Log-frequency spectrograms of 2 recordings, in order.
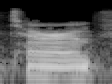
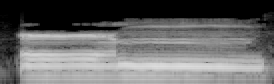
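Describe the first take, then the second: First: Said in the usual way. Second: "Term" as t, pause, long errmm; sounded out. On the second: Shown as a demonstration. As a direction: break "Term" after the t, stretching the rest. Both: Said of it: "Let's tap that one out".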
